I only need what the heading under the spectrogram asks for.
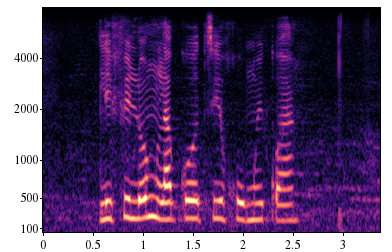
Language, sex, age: Tswana, female, 19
